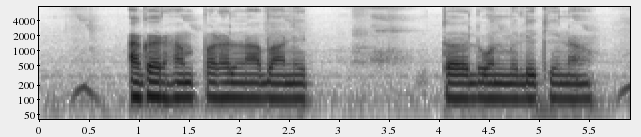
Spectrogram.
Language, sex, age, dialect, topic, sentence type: Bhojpuri, male, 18-24, Western, banking, question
